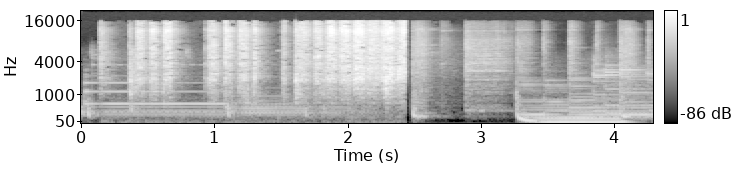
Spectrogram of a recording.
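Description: P120 sandpaper rubbed in quick rasping strokes over a flat bisque-fired clay ornament, smoothing it before glazing, over background music; the sanding cuts off about two and a half seconds in and the music carries on.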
